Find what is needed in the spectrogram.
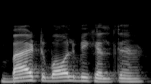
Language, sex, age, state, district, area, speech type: Urdu, male, 30-45, Bihar, Khagaria, rural, spontaneous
